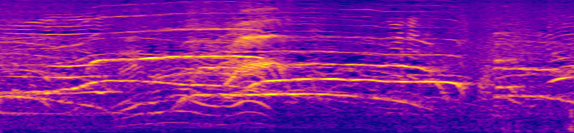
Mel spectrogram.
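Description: Many riders on a spinning chair-swing ride screaming and shouting together: overlapping long, wavering, high-pitched cries.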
